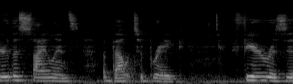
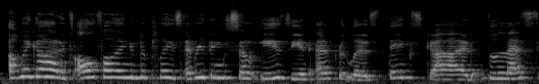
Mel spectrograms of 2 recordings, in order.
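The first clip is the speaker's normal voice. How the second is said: high, bright mock thanks that fades down, dripping irony; mock gratitude; 9 semitones higher than usual. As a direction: gush sarcastically, then wind down. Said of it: "Like, it's".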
